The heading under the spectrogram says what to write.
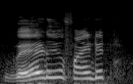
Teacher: Did I say question mark anywhere? The intonation, it's a rising intonation.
